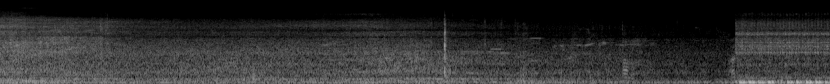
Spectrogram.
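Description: A car drives slowly past on pavement.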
